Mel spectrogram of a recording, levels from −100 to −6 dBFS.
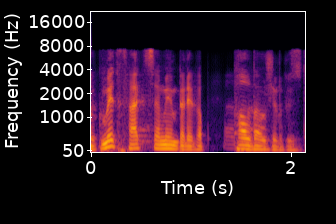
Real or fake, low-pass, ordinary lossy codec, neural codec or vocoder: fake; 7.2 kHz; none; codec, 16 kHz, 1 kbps, X-Codec, HuBERT features, trained on general audio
